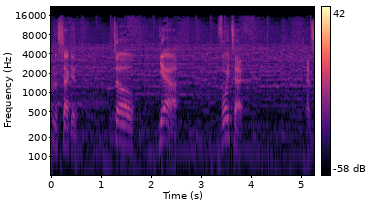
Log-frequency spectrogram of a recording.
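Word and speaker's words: Wojtek: have to have in a second so yeah vojtek that's how it's pronounced a Syrian brown bear as a young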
